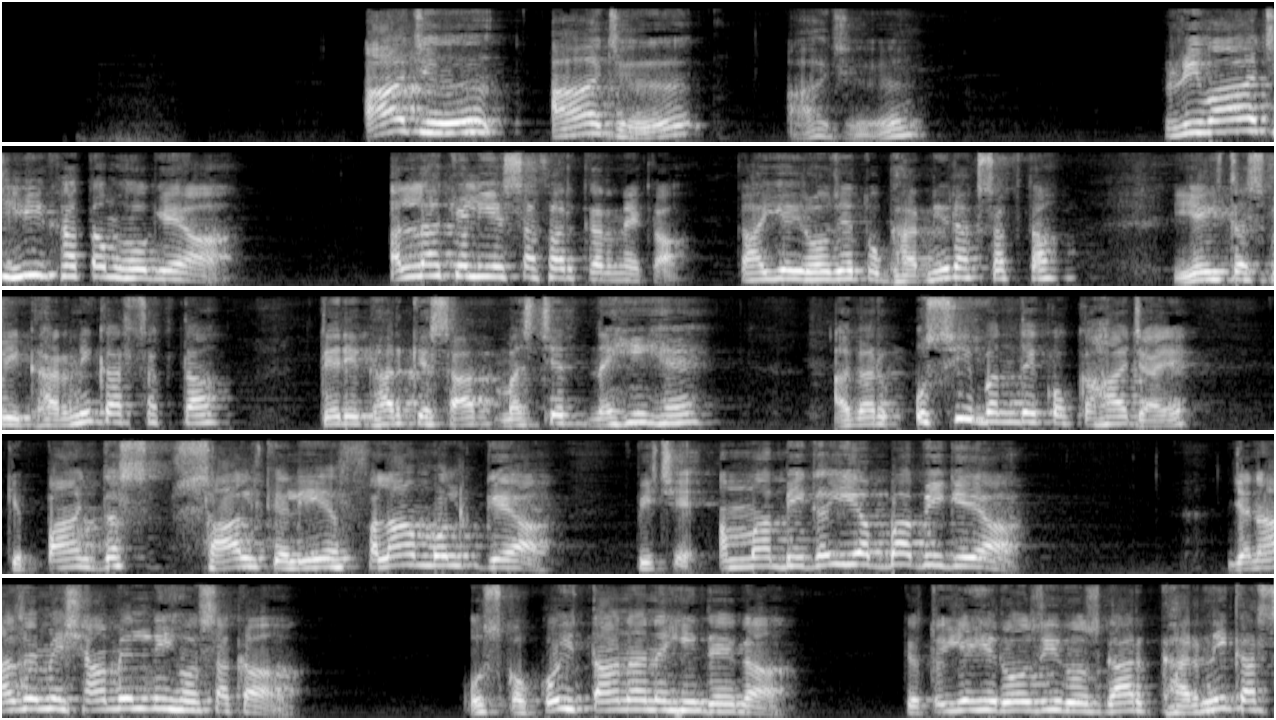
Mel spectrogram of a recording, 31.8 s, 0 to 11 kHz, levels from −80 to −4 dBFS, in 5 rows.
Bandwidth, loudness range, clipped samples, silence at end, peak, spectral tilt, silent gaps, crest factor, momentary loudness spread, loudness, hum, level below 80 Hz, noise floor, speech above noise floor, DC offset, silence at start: 9.4 kHz; 2 LU; under 0.1%; 0 s; -2 dBFS; -4 dB/octave; none; 14 dB; 11 LU; -16 LUFS; none; -54 dBFS; -71 dBFS; 56 dB; under 0.1%; 1.8 s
